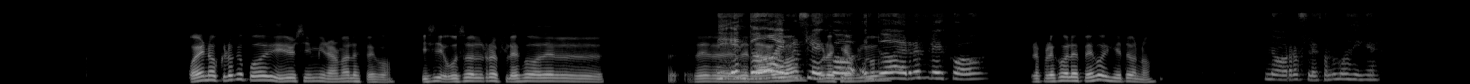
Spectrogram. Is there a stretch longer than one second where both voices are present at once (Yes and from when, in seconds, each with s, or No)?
Yes, from 7.2 s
